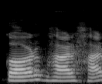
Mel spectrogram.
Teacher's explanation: যে ধ্বনি উচ্চারণের সময় জীব একাধিকবার অতি দ্রুত দন্তমূলকে আঘাত করে বায়ুপথে বাধা সৃষ্টি করে তাকে কম্পিত ব্যঞ্জন বলে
